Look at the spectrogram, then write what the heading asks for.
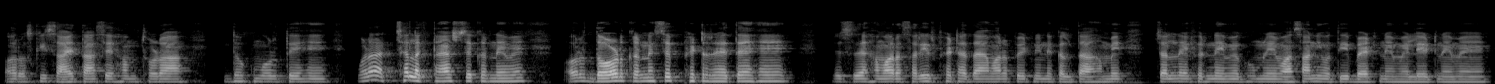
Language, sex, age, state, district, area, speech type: Hindi, male, 60+, Rajasthan, Karauli, rural, spontaneous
